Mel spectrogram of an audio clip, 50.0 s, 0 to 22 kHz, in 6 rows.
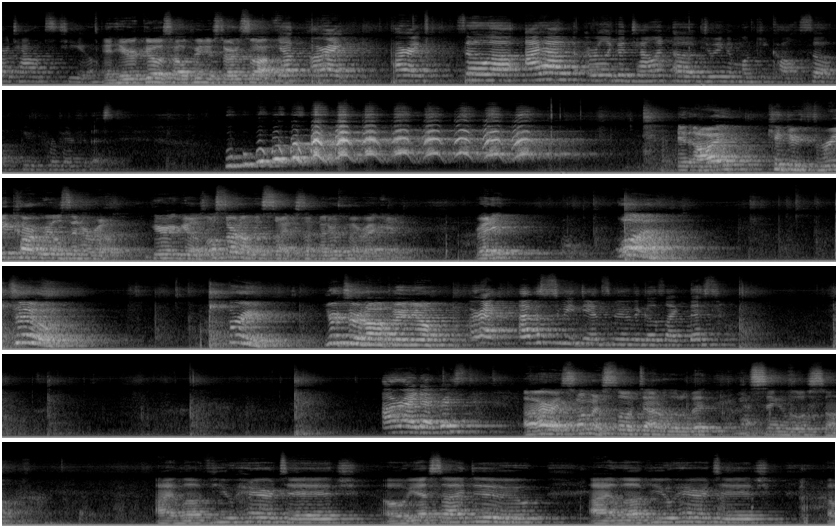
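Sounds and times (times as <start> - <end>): room noise: 0.0 - 50.0
woman imitating monkey hoots: 10.6 - 14.1.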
